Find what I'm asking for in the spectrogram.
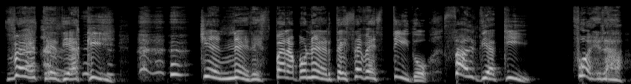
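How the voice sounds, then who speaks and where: A voice actress in a film dub playing a middle-aged mother-in-law who shouts and scolds as she throws a young woman out of her house. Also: high voice, very animated, slow, gravelly, exaggerated voice. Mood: furious. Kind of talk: dubbed film acting.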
